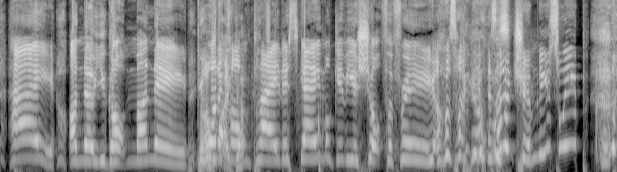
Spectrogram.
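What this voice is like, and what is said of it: Put-on Cockney accent. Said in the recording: “they all had like Cockney accents”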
